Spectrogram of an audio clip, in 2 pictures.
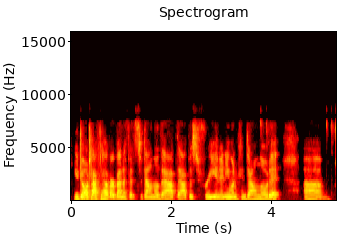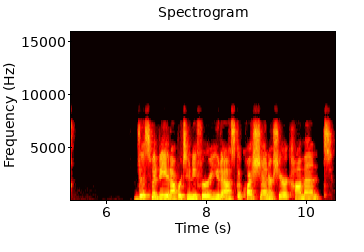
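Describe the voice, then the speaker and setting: A woman's voice: medium pitch, normal speed, highs cut off. Soothing woman hosting a webinar. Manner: calm, gentle, with frequent fillers. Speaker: webinar presenter and podcast host. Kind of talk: webinar presentation.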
